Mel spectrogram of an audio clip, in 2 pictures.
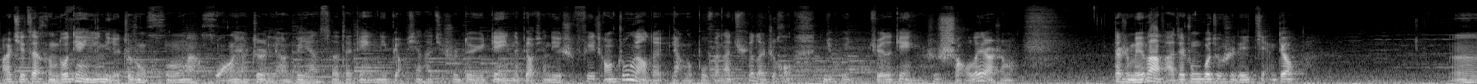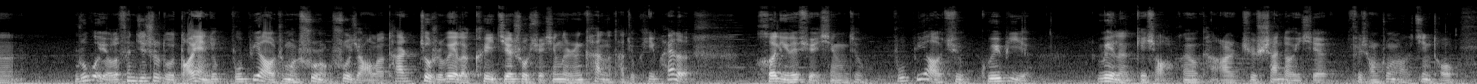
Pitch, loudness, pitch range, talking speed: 110 Hz, -18 LUFS, 100-120 Hz, 310 characters per minute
